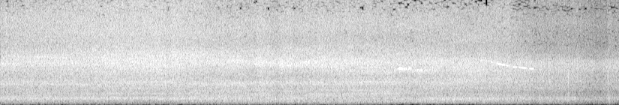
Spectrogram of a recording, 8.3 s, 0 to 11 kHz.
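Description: Air rushing over the canopy of a Schleicher ASK 21 two-seat glider in aerobatic flight: a steady rushing noise that eases slightly near the end.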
